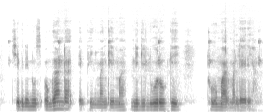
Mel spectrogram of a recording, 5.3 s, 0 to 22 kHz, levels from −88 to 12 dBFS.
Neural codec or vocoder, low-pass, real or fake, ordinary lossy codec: none; none; real; none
